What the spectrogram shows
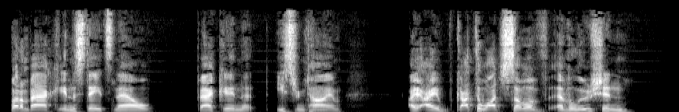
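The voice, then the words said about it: Congested voice from a cold. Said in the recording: “If you can't tell by my spoopy voice, I have a bit of a cold”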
